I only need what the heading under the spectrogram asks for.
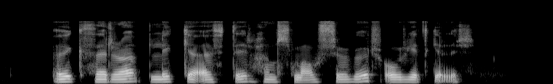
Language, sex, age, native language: Icelandic, male, 20-29, Icelandic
